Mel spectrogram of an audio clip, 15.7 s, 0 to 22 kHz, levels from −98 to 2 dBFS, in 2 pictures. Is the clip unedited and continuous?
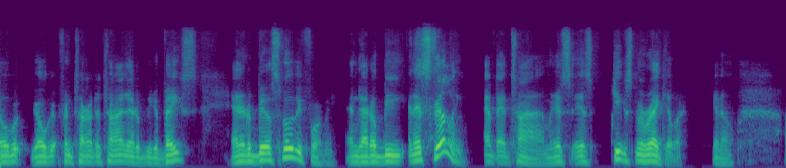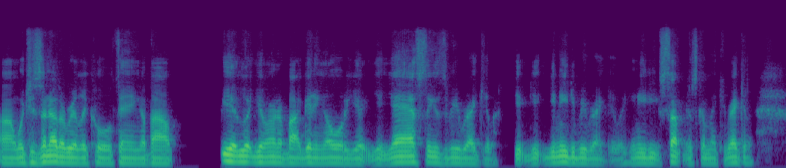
yes; 0 cuts

